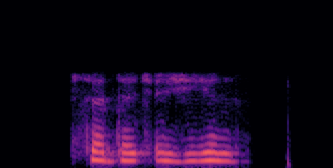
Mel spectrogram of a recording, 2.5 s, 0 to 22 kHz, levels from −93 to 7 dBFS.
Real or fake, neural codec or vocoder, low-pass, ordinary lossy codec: fake; codec, 16 kHz, 8 kbps, FreqCodec, smaller model; 3.6 kHz; Opus, 32 kbps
